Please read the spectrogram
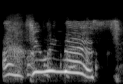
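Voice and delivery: hoarse primal scream, very high and stretched out.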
